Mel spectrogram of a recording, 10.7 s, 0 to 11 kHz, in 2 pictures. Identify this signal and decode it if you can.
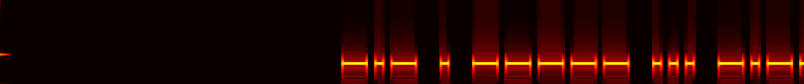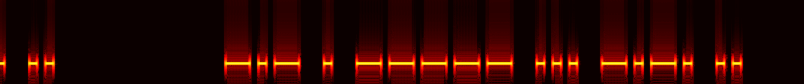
Morse code, heard as a keyed tone, about 22 wpm, 700 Hz. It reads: KE0SCI KE0SCI
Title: USA Call Signs - 6 Characters - Repeated 2x - 22wpm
